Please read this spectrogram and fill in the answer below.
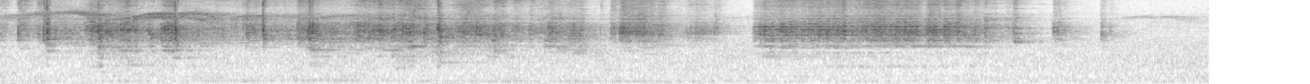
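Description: Mirror glass clattering and tinkling in two bouts of dense, sharp clicks. The first bout stops a little past halfway; the second starts right after and dies away about a second before the end.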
